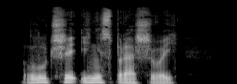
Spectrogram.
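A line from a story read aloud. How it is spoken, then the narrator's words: Whisper. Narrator (Russian): почему-то шепотом ответил Кашин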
